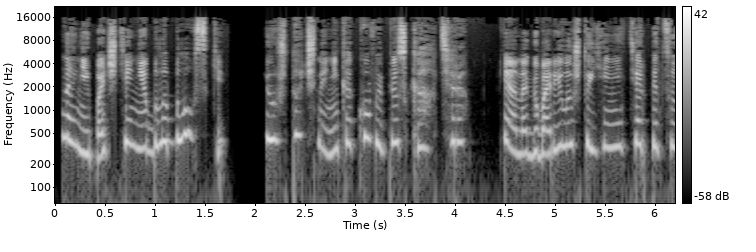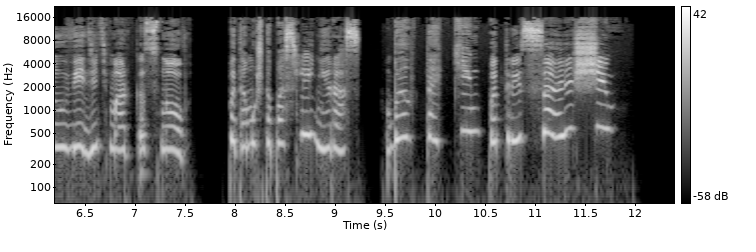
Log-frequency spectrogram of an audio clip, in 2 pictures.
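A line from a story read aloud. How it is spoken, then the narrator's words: Holding back sobs. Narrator (Russian): подавила рыдание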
